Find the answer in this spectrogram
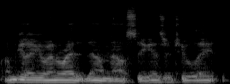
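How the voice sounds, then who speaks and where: A man races through his words in a low, dark voice with fairly even intonation, streaming a live movie-rating chat. Casually opinionated, he debates himself and frequently repeats phrases for emphasis.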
